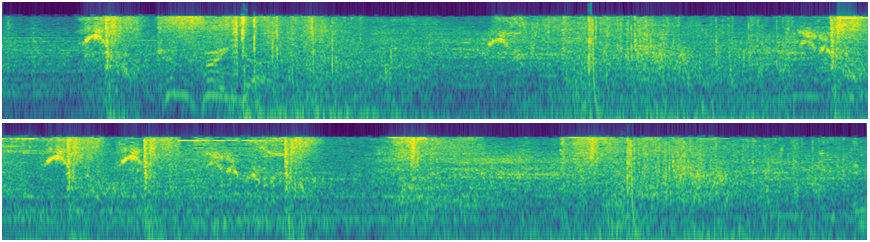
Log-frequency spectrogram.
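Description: A Confringo explosion spell from the video game Hogwarts Legacy: a loud, dense run of booming blasts and crashes over about nine seconds, with repeated sharp impacts layered over a continuous heavy rumble.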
